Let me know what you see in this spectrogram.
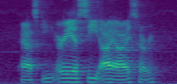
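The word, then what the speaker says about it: ASCII: originally and and guys this word is uh pronounced asky or asc2 asky or ASC I I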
